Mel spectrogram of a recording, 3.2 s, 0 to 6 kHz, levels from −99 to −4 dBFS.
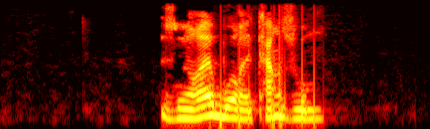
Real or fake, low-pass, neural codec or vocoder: real; 5.4 kHz; none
